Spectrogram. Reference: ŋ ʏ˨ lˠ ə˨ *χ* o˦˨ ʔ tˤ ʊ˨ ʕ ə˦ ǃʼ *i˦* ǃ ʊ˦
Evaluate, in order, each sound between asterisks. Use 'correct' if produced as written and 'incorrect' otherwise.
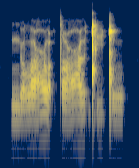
incorrect: ʕ, correct

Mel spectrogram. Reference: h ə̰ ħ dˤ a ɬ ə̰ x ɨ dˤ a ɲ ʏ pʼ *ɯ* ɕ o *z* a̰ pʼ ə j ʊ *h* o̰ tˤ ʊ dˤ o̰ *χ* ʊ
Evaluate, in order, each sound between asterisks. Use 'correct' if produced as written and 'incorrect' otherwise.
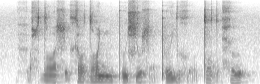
incorrect: ʊ, incorrect: ɬ, incorrect: x, incorrect: ħ

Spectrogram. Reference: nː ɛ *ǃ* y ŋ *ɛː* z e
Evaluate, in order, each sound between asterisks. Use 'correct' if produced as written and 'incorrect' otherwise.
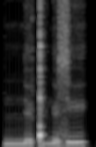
correct, incorrect: ɛ

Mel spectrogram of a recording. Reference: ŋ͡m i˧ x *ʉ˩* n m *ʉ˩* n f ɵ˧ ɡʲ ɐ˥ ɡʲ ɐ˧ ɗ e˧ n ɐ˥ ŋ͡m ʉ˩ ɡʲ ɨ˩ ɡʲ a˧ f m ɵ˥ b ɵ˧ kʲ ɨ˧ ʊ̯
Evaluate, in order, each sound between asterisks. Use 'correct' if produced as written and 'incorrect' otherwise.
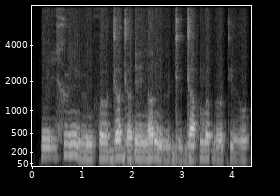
incorrect: ʉ˥, correct

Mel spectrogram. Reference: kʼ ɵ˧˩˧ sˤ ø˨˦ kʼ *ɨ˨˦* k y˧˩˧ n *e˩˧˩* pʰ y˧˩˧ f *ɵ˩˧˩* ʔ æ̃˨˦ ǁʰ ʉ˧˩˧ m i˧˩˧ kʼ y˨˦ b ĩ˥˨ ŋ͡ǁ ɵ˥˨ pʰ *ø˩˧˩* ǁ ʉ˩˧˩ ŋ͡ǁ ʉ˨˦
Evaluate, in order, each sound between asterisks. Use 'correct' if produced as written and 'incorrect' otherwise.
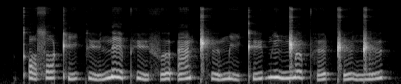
incorrect: i˨˦, incorrect: e˥˨, correct, correct

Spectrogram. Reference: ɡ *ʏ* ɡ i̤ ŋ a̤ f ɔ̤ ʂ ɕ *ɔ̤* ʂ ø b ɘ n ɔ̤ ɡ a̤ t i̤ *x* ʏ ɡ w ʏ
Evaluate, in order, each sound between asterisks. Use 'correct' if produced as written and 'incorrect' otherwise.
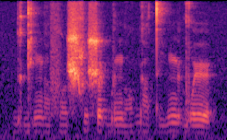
correct, incorrect: o̤, incorrect: ŋ

